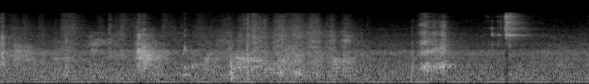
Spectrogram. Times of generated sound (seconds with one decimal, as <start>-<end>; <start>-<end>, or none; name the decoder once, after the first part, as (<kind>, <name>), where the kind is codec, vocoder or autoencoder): 0.0-5.9 (vocoder, Vocos)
